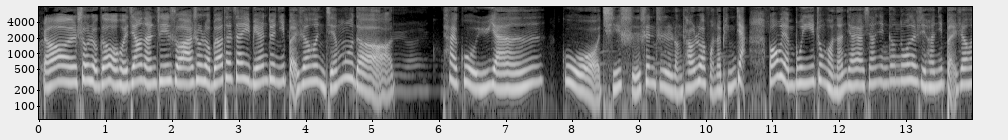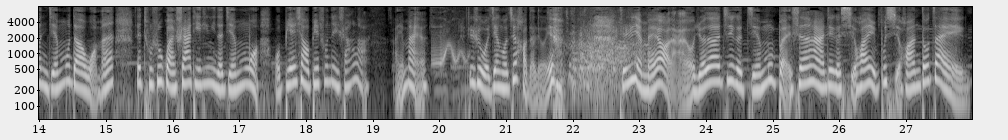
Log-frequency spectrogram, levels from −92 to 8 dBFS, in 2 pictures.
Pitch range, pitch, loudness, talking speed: 215-285 Hz, 255 Hz, -17 LUFS, 285 characters per minute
